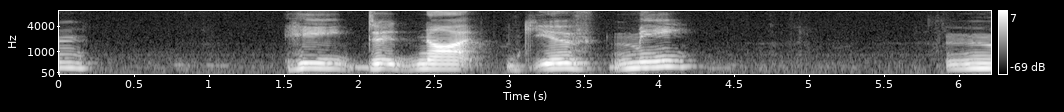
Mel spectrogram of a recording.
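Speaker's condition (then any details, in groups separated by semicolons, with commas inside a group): Essential tremor; voice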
